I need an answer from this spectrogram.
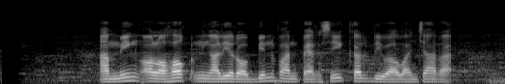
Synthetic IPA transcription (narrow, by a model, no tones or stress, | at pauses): ʔamɪŋɔlɔɦɔk̚niŋaliɾobinfanpɛrsikɨrdiwawaɲt͡ʃaɾa̰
